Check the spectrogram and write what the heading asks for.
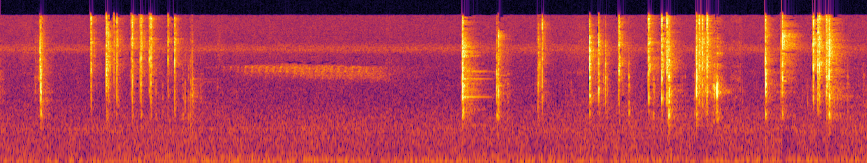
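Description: Click-type torque wrench handled in the hands, giving irregular sharp metallic clicks: a short run about a second in, then a longer run from about three and a half seconds in.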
